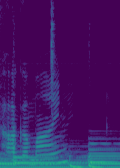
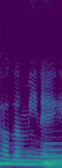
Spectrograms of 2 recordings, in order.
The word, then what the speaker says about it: Kagamine: are Rin and Len kakamine tagamine sorry that's my that's my young I used to pronounce that when I was a kid before I learned Japanese green and Len Kagamine yeah that's their name I also like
